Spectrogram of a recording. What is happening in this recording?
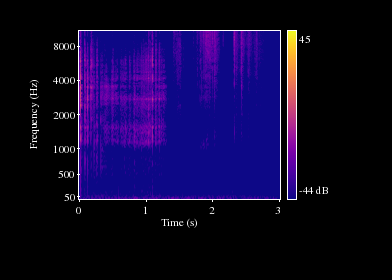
Glass mancala pieces being dropped into a wooden board and being picked up.
mancala, clatter, glass, game, wood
